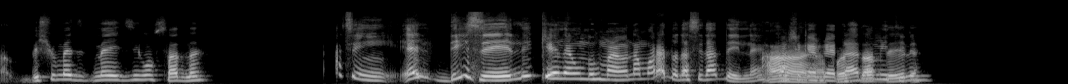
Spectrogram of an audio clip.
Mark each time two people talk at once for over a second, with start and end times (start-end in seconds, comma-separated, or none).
7.6-9.2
